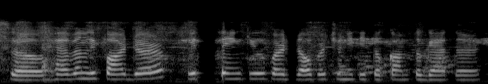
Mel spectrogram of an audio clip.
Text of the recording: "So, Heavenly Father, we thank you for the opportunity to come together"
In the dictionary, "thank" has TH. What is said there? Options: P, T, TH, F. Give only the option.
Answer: T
